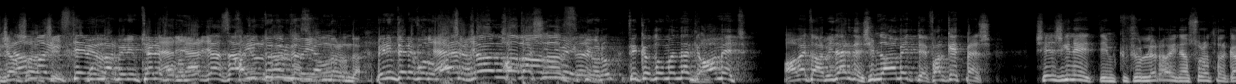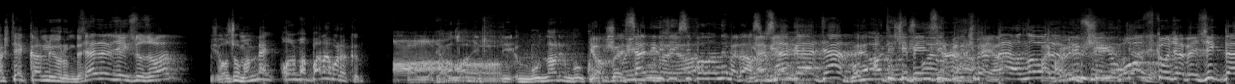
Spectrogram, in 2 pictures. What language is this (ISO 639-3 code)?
tur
